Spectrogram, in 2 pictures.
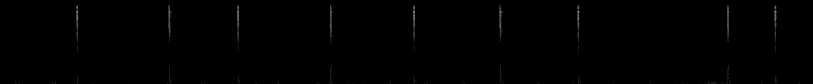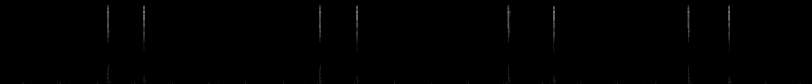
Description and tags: A relay is an electrically operated switch, recorded with a Zoom H1.
electric, electronic, mechanical, relay, switch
